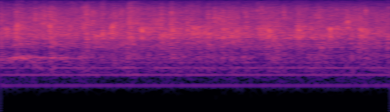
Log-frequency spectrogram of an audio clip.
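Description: An audience claps together in a dense, steady wash of applause that holds evenly for the full three seconds, with a low electrical hum running underneath and no voices.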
